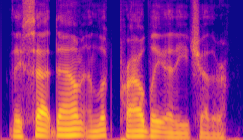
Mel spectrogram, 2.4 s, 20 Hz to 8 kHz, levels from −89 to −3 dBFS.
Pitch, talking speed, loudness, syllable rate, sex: 105 Hz, 220 wpm, -16 LUFS, 5.6 syllables/s, male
